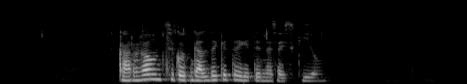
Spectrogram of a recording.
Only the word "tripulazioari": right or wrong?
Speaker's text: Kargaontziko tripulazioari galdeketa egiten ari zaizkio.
wrong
